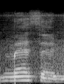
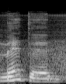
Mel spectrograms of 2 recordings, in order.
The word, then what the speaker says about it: method: Okay, first of all, the word method. When you say that, you want to pronounce it with the tongue between your teeth. Not method, but method.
